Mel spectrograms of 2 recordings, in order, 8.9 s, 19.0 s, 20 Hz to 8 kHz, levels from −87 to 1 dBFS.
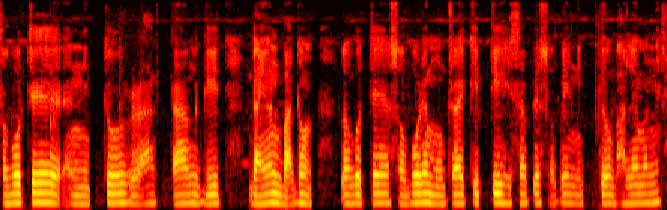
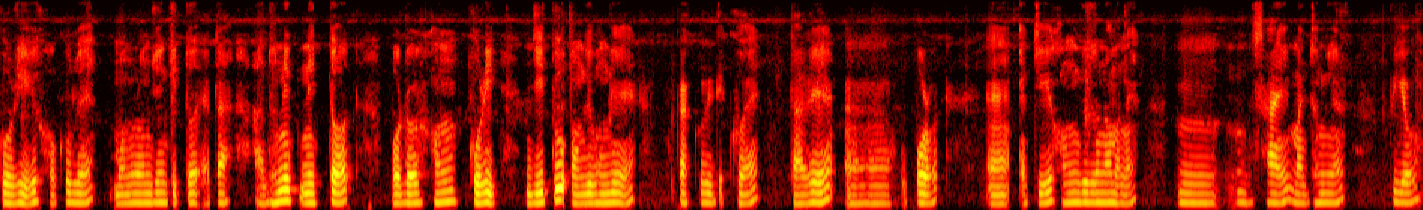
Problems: constant background noise, background conversations at intervals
